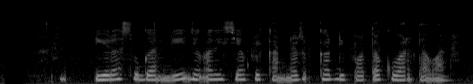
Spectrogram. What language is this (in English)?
Sundanese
